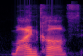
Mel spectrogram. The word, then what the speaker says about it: Mein Kampf: Mein Kampf, is that how you pronounce it?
